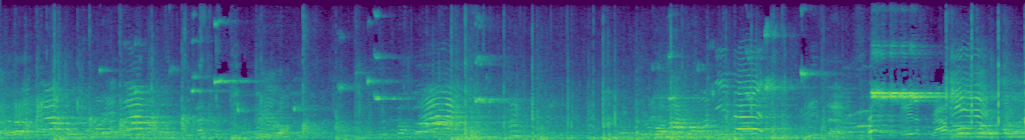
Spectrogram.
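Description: Indoor basketball game in an echoing gym: a ball bouncing on the court, short high squeaks of sneakers on the floor, and players' voices. A steady high-pitched tone sounds about a second before the end.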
